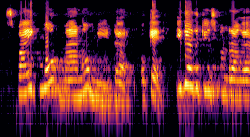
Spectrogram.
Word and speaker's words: sphygmomanometer: சொல்லுங்க, SPHY, ஸ்பை SPHYG, spike. Okay. MO, mo. MA, ma. NO, no. METR, meter. Okay. Spike mo, manometer.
